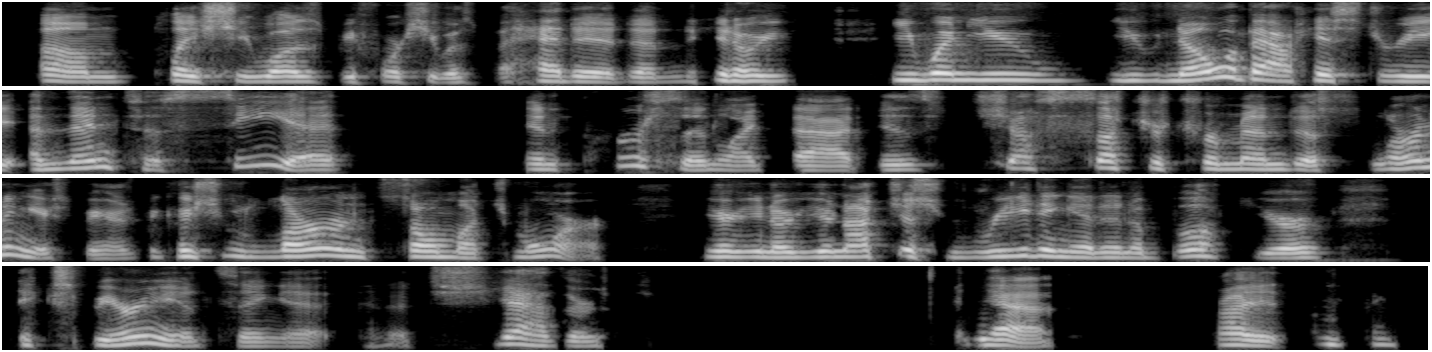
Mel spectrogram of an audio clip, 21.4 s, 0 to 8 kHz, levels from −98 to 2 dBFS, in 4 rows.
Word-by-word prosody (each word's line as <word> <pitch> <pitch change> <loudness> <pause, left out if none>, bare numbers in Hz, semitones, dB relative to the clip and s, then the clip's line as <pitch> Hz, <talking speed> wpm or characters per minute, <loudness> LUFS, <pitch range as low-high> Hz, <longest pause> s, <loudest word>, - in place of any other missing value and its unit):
um, 170 -4 +1
place 190 -4 +4
she 180 0 0
was 175 0 +3
before 170 +1 -7
she - - -7
was 150 0 -5
beheaded, 175 -4 +2
and, 165 +1 -5
you 210 - +5
know, 190 0 +6 0.5
you 225 -1 +3
when 235 0 +9
you 225 -2 +1
you 210 -1 -5
know 230 +10 +6
about 245 - +5
history, 190 -3 +2
and 180 +4 -3
then 245 +3 +2
to 170 -9 -11
see 290 - -3
it 170 +1 -1 0.7
in 180 -1 -3 0.2
person 275 - -4
like 155 -2 -7
that 150 -1 0
is 170 0 -6
just 205 -1 -7
such 235 -2 0
a 210 - -1
tremendous 185 -4 -1
learning 220 +5 +1
experience 145 -1 -7
because 205 0 -1
you 225 -3 -6
learn 215 +3 +4
so 205 +1 +3
much 170 -1 -4
more. 205 +3 -5 0.4
You're 200 -1 +3
you 195 0 +1
know, 180 - +4
you're 185 +2 +2
not 200 +1 +1
just 220 -1 0
reading 210 +4 +1
it 180 -1 +1
in 175 -1 -1
a 170 - -3
book, 215 +5 -2
you're 165 +1 +1 0.4
experiencing 185 -8 -1
it, 145 - -12
and - - -29
it's - - -15
yeah, 215 -7 +1
there's 160 -1 -8 1.4
Yeah. - - +4 0.6
Right. 185 -4 +3
Mhm. 210 0 -10
195 Hz, 170 wpm, -25 LUFS, 170-215 Hz, 1.4 s, when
